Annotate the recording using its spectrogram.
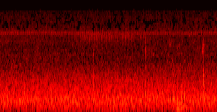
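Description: Steady, faint outdoor background hiss of an open golf course, with a single faint click about two seconds in.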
